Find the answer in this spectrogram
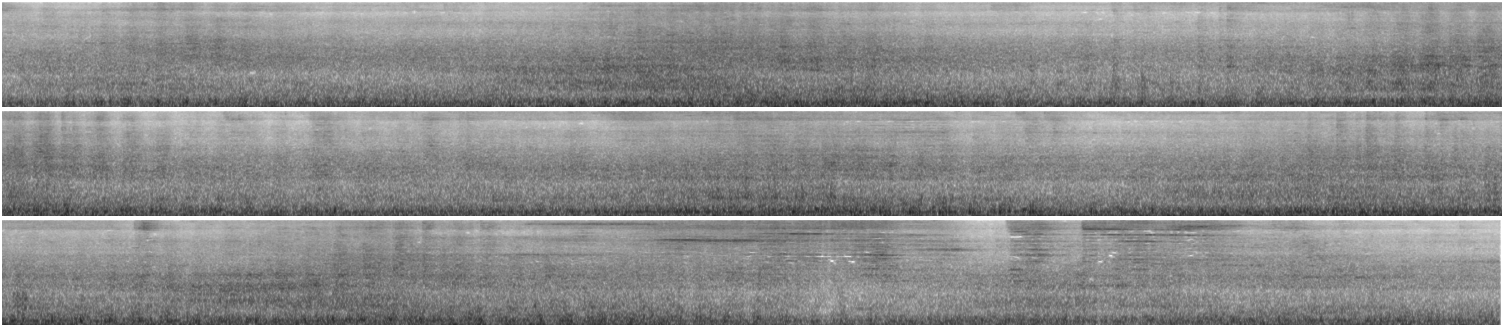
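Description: Freight train of trash container cars rolling past: a steady rumble of steel wheels on rail with rhythmic clickety-clack, and some high wheel squeal toward the end.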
